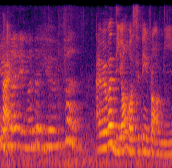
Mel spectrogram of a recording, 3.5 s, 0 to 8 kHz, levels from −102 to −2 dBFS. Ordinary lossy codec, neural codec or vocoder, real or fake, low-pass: none; none; real; 7.2 kHz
